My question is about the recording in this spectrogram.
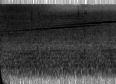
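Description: Psytrance breakdown: shortly after the start the kick drum and bassline cut out. What remains is a rushing noise with a synth sweep rising steadily in pitch, a build-up riser.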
